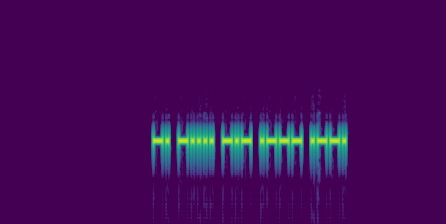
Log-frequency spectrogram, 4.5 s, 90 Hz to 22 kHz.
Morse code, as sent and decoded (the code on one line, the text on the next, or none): -. -.... -.- .--- .--.
N6KJP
